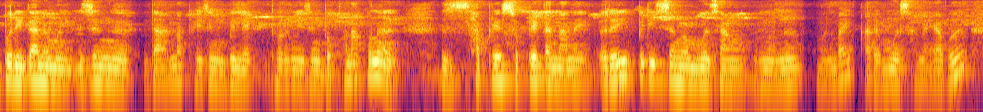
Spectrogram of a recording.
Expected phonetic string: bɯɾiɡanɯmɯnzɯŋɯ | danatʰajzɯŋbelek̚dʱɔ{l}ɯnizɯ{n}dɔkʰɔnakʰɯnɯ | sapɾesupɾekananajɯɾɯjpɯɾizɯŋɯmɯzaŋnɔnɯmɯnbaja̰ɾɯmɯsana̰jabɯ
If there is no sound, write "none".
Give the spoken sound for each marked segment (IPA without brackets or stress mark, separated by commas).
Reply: ɾ, ŋ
